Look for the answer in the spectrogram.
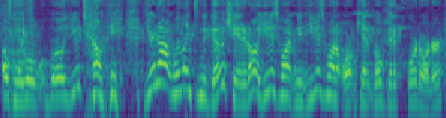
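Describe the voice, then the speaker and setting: A woman's voice: on the high side, animated, brisk, darkish tone. Argumentative woman, distant on a conference call. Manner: argumentative, insistent, combative. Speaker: claimant arguing her own legal case. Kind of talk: contentious legal phone discussion.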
